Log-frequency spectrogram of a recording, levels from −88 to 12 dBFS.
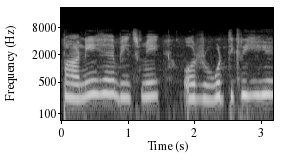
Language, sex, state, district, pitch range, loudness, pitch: Hindi, female, Chhattisgarh, Raigarh, 230-265 Hz, -16 LUFS, 250 Hz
